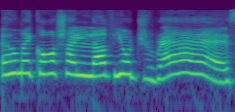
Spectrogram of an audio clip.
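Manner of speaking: put-on high British accent with drawn-out "dress". Retelling a voice heard from behind at a bar, in Draco Malfoy's British accent. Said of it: "I hear in a British accent".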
